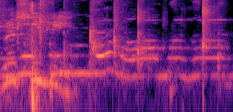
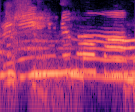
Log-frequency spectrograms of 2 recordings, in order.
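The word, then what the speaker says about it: ऋषि: Rishihi. So there's 2 ways of saying the word rishi. Rishi and rishi.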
